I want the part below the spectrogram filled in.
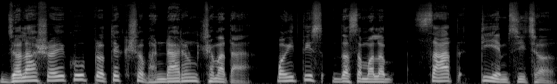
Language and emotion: Nepali, neutral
